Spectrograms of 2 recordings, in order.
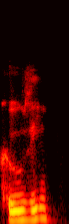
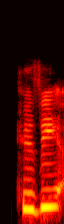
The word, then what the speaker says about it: Cousy: How do I say that? – Is it Cousy? – Cousy, okay.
